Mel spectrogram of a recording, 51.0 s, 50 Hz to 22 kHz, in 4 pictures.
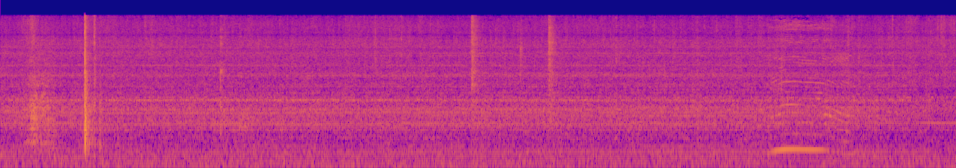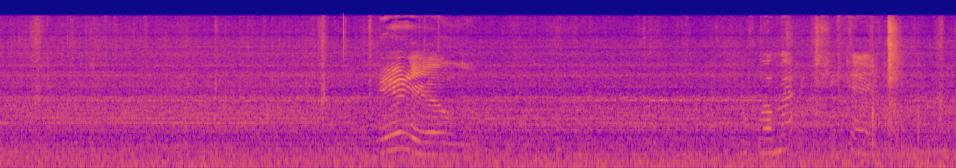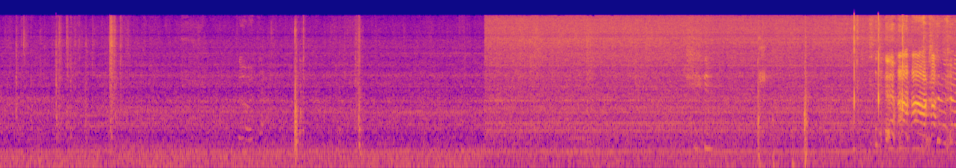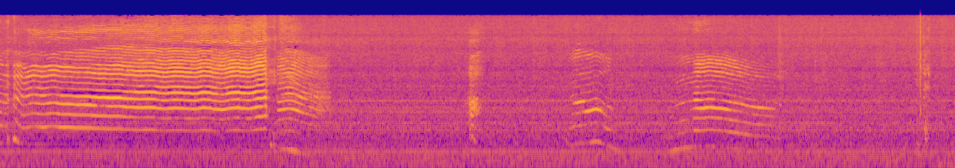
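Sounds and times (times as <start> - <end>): low outdoor rumble: 0.0 - 50.9
small child vocalizing: 10.2 - 11.5
toddler crying: 37.9 - 42.6.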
